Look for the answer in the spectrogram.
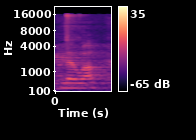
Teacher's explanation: in this case with this particular diphthong, there's a wah produced in the middle of them · Term: labiovelar juncture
